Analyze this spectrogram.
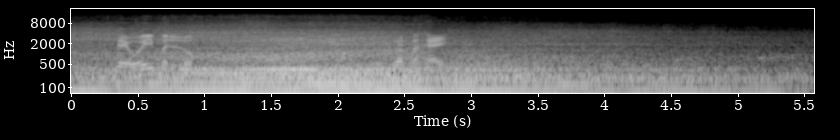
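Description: An engine rumbles close by and fades away.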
